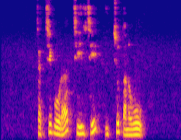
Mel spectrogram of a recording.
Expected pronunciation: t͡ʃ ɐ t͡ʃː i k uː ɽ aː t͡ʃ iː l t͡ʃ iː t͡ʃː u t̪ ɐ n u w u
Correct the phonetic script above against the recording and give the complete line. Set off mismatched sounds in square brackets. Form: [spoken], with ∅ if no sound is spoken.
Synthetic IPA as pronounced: t͡ʃ ɐ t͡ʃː i k uː ɽ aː t͡ʃ iː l t͡ʃ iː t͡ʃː u t̪ ɐ n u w u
